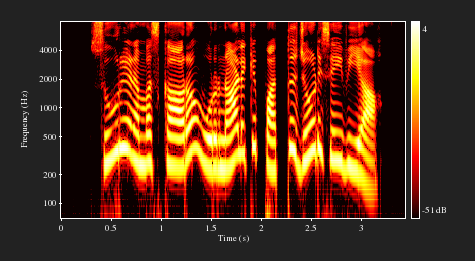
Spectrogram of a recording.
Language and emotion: Tamil, surprised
